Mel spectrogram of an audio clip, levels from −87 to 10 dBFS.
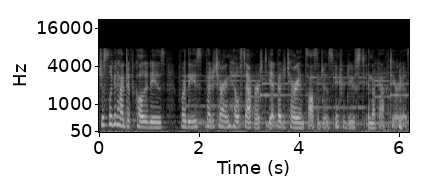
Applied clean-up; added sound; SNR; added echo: none; none; none; reverberation time 0.4 s.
